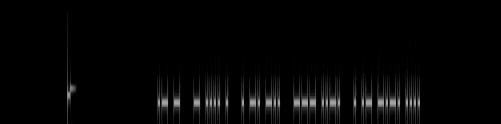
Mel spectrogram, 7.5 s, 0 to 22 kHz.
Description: Morse code, heard as a keyed tone, about 37 wpm, 700 Hz. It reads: AT THE END OF EACH
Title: Sets of 5 Words Encore 40wpm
